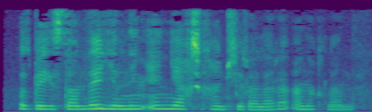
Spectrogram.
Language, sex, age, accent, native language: Uzbek, female, 18-24, Namangan, Uzbek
